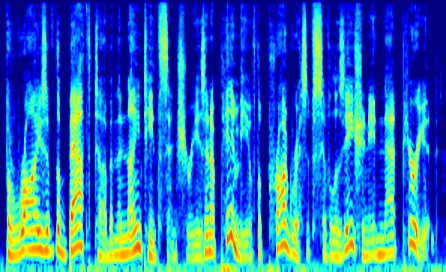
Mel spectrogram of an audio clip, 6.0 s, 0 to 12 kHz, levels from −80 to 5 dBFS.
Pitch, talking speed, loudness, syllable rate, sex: 170 Hz, 210 wpm, -19 LUFS, 6.0 syllables/s, male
